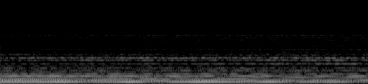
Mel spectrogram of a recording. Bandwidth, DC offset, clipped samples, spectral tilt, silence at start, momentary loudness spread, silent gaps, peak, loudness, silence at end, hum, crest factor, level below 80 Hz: 7.4 kHz; under 0.1%; under 0.1%; -9 dB/octave; 0 s; 4 LU; none; -24 dBFS; -38 LUFS; 0 s; none; 12 dB; -62 dBFS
